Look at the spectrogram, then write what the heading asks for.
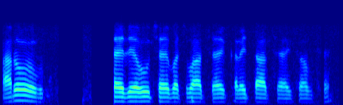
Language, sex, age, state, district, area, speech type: Maithili, male, 18-30, Bihar, Begusarai, rural, conversation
